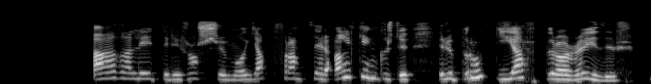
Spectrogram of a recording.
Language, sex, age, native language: Icelandic, female, 30-39, Icelandic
